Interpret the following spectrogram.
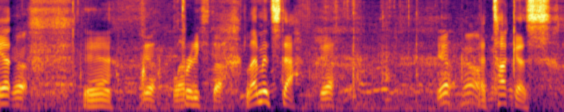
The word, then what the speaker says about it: Leominster: Yeah, Leominster.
